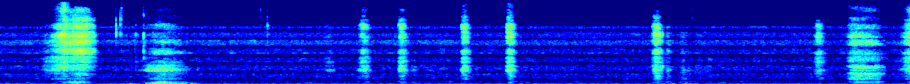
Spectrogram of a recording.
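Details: Person's itchy sneezing fit from pollen, strong enough to double them over: several sharp, explosive sneezes with breathy intakes between them, over a steady background hum.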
